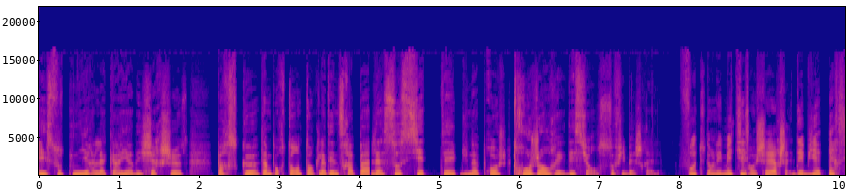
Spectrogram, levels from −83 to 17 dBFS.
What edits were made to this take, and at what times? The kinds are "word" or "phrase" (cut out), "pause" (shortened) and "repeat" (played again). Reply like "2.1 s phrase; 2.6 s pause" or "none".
2.8 s word; 3.6 s word; 4.1 s word; 5.3 s word; 5.9 s pause; 8.3 s phrase; 8.9 s phrase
